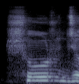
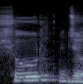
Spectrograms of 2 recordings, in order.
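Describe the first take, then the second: No difference in how they are said.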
